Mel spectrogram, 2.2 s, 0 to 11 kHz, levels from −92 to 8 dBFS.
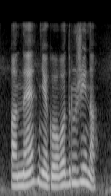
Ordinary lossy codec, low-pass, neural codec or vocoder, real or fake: none; 7.2 kHz; none; real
